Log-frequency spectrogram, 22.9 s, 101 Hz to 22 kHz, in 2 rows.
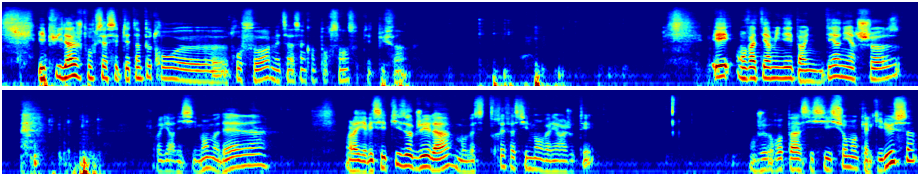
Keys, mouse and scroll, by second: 0.8 F2, 0.9 click, 1.4 click, 2.8 right click, 3.4 click, 4.8 F1, 5.1 click, 6.0 KP_Subtract, 6.6 Escape, 7.1 click, 7.5 click, 9.3 click, 11.2 click, 12.5 ctrl+shift+l, 14.1 click, 14.6 click, 14.9 click, 18.0 click, 18.9 click, 19.8 click, 20.6 click, 22.2 click, 22.6 click.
